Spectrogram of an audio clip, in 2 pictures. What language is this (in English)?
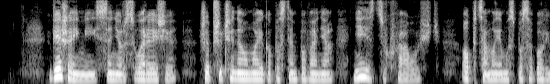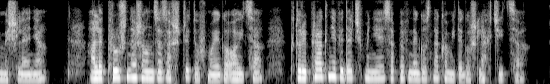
Polish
